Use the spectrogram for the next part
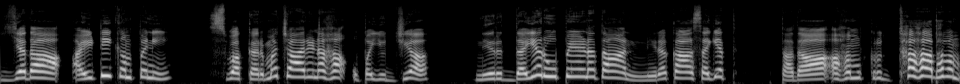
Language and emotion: Sanskrit, angry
